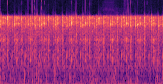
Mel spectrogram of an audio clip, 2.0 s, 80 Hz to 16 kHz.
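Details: Tata Cummins BS4 truck diesel with heavy vibration, no pickup and unable to exceed 40, during an injector cut-out test: heavy uneven knocking through a rough, shaking idle. A dead cylinder misfiring, traced to a broken valve.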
